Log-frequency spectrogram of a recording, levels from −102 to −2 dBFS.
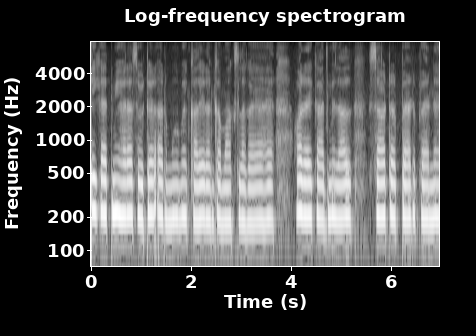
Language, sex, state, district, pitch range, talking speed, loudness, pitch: Hindi, female, Punjab, Fazilka, 195-205 Hz, 190 wpm, -14 LUFS, 200 Hz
